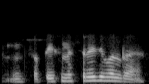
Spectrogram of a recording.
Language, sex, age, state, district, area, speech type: Hindi, male, 30-45, Rajasthan, Karauli, rural, conversation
